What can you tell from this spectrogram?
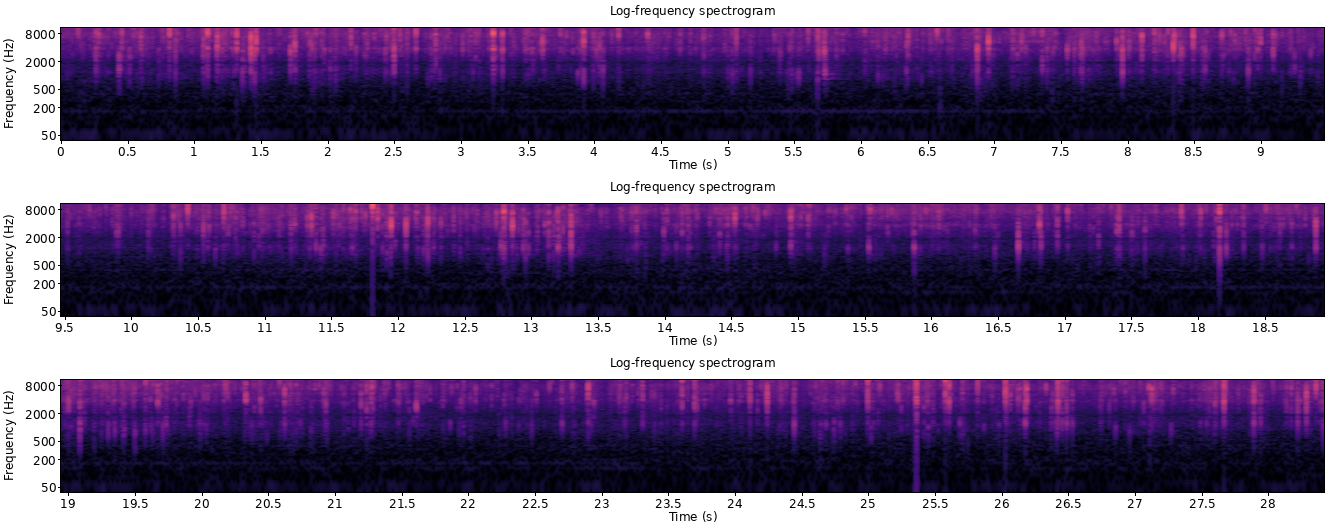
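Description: Crinkly plastic packaging around a brush being handled, a dense, continuous run of small crackles and rustles.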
